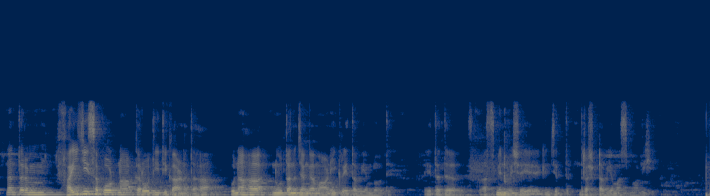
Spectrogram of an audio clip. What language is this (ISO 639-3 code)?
san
